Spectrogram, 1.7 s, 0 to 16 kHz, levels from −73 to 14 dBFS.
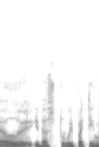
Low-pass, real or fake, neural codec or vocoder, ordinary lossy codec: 7.2 kHz; fake; codec, 16 kHz, 2 kbps, X-Codec, HuBERT features, trained on balanced general audio; Opus, 16 kbps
